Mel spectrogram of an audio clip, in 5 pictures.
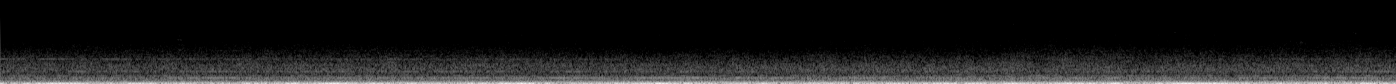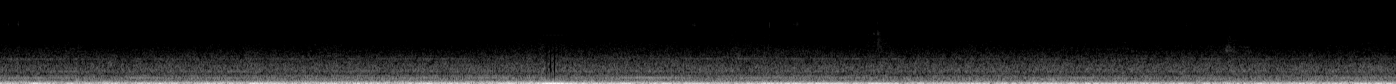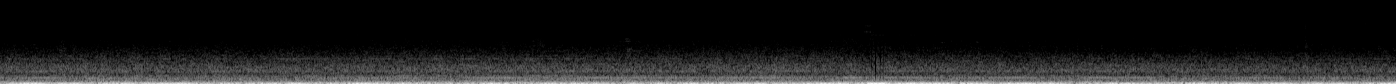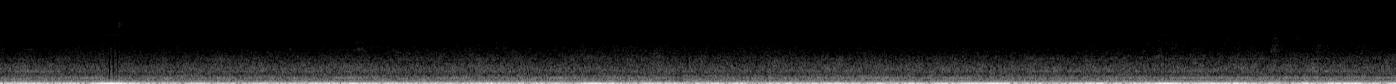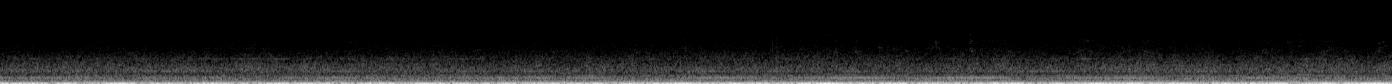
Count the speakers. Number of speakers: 0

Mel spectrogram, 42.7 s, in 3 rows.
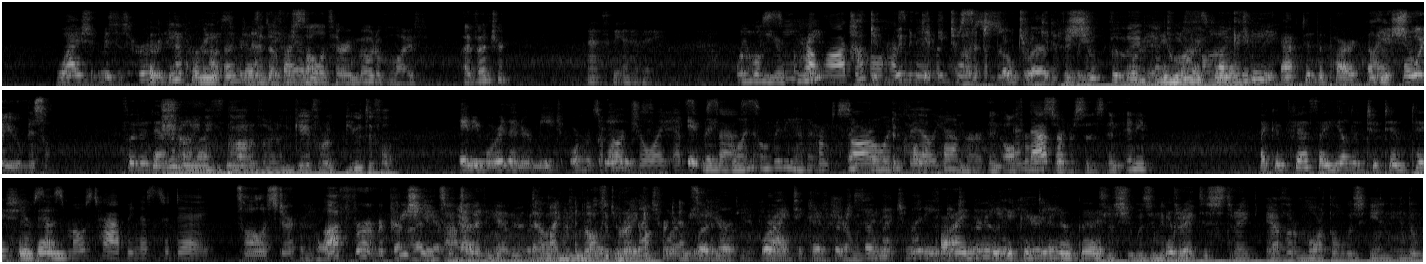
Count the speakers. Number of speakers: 8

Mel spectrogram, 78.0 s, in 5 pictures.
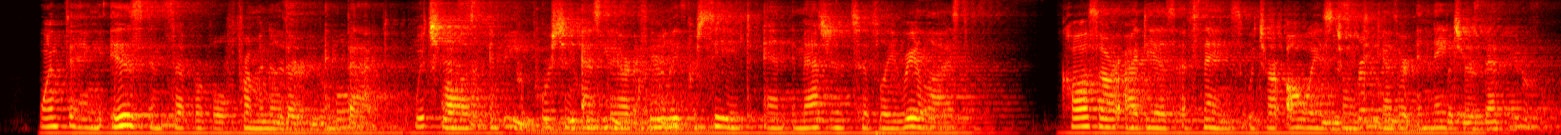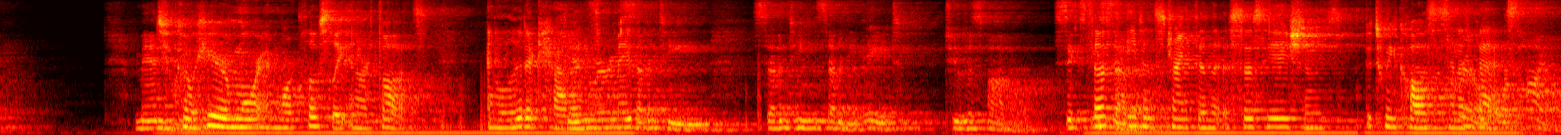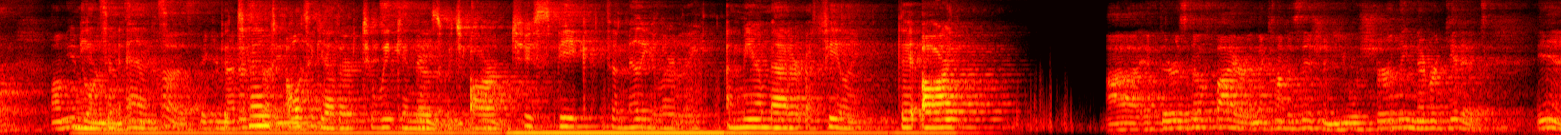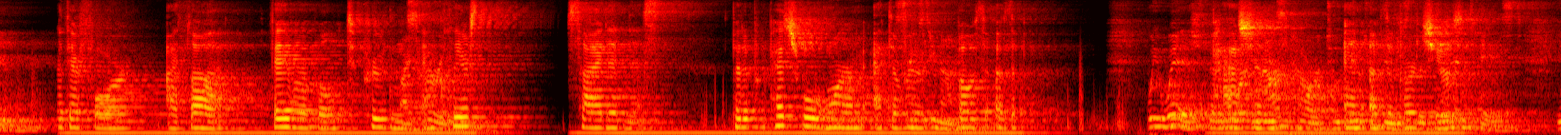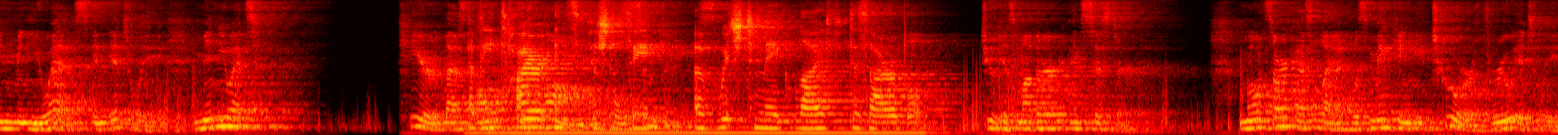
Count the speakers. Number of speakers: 2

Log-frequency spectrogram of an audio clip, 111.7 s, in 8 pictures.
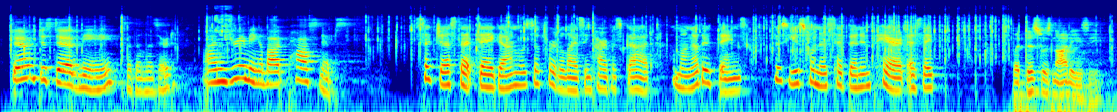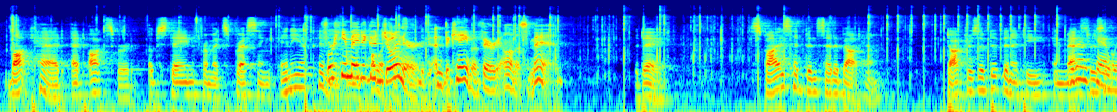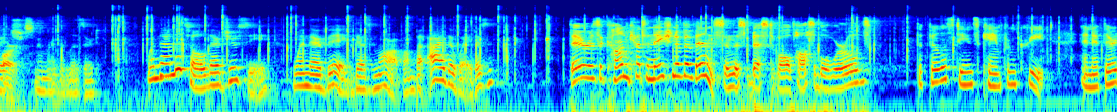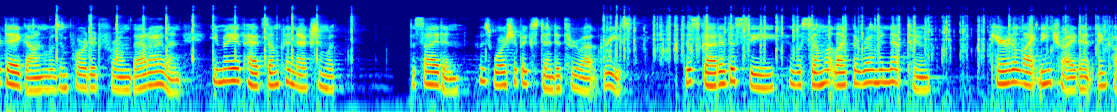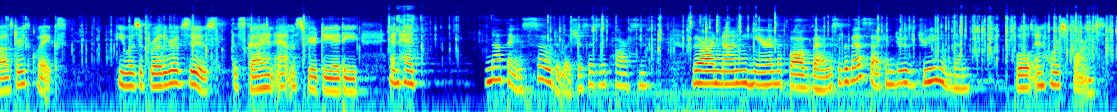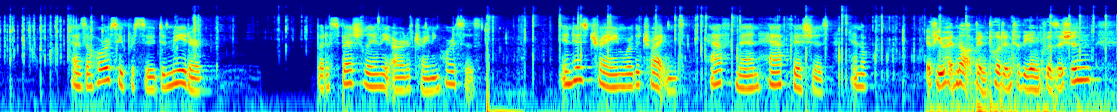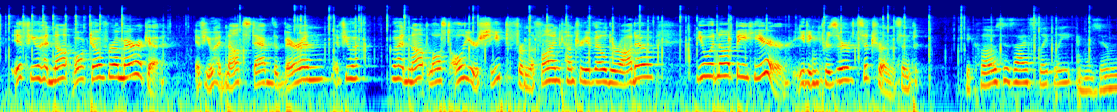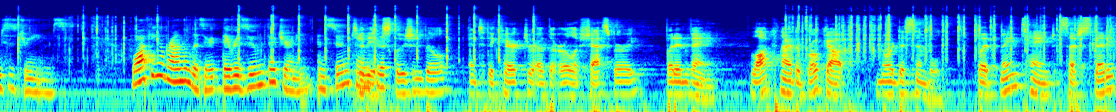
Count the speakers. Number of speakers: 4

